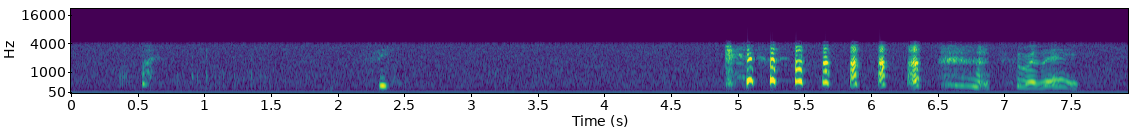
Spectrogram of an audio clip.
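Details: Australian Cattle Dog named Robbie, being taught to speak on command, lets out a quick run of about eight sharp barks and then a warbling, wavering whine after quiet coaxing.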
